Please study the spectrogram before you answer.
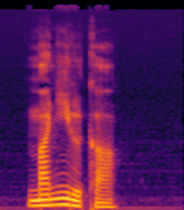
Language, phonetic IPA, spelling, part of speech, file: Polish, [mãˈɲilka], manilka, noun, Pl-manilka.ogg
